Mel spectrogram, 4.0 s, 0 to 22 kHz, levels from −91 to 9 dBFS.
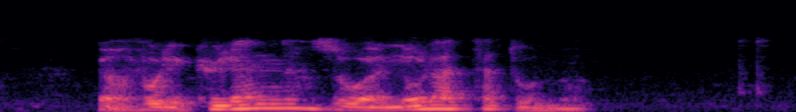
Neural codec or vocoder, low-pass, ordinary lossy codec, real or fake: none; 5.4 kHz; Opus, 16 kbps; real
